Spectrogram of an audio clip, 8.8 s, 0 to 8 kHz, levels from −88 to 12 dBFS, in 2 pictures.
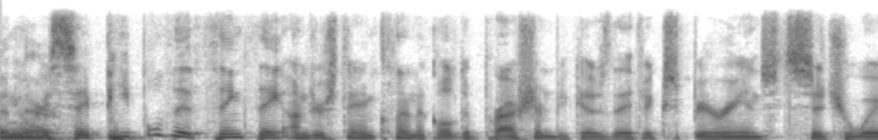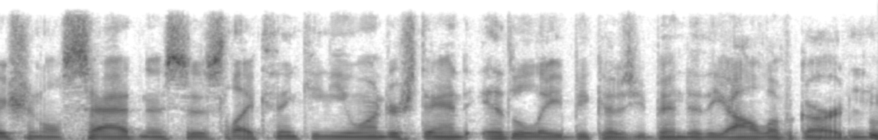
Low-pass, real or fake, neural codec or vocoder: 7.2 kHz; real; none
